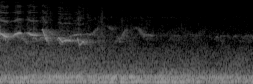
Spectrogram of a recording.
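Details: Wild Oriental magpie-robin in Southeast Asia delivering a loud whistled phrase with sharp upward and downward slurs, fading into softer notes, over continuous low rumbling noise.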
